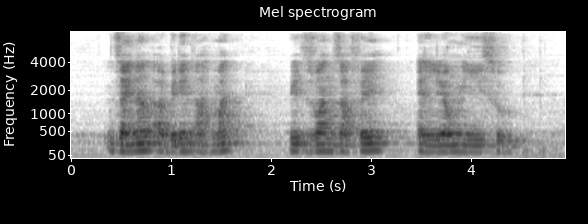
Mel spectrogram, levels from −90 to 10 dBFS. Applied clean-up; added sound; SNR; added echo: none; none; none; reverberation time 0.6 s.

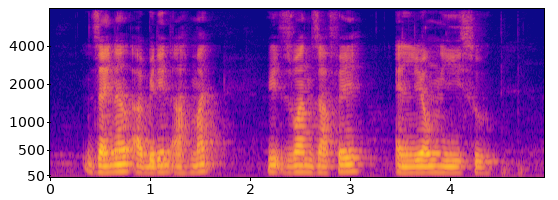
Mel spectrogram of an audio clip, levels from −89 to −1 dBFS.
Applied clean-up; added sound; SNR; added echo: none; none; none; none.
